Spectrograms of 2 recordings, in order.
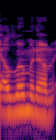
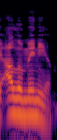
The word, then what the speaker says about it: aluminium: That's like when Americans say aluminum and everywhere else in the world they say aluminium.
